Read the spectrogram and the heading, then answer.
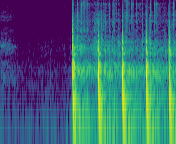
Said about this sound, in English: Knock at the door. And there's a man who's standing at the door. He's a baker.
